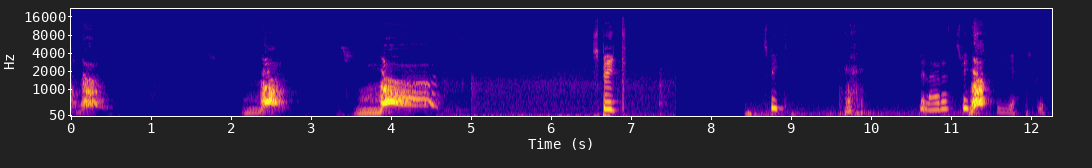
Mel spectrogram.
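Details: Female beagle barking on a speak command while her owner praises her: a series of short, yappy barks of varying length, some doubled, mixed with spoken words and quiet pauses.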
